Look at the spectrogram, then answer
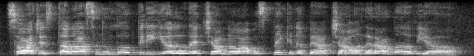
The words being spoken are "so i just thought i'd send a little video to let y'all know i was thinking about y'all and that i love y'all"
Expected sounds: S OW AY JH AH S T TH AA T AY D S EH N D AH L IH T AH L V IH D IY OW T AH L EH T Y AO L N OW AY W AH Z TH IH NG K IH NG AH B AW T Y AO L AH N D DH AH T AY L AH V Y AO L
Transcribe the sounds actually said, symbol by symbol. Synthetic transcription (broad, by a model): S OW AY JH AH S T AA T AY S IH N AH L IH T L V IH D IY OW T AH L EH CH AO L N OW AY W AH Z TH IH NG K IH NG AH B AW T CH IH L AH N DH AH T AY L AH V Y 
